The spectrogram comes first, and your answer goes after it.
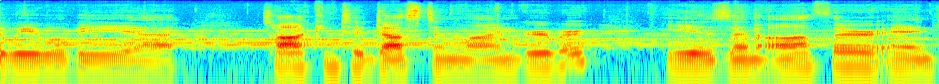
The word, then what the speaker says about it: Dustin Leimgruber: Here we have Dustin Leimgruber. Did I pronounce your name right?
